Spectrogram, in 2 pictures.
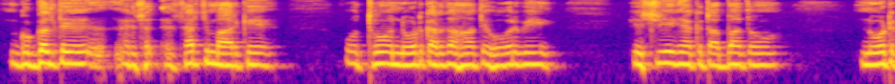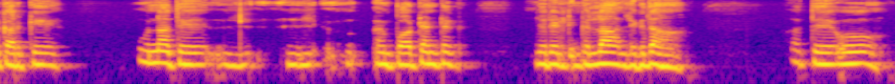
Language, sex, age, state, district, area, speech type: Punjabi, male, 60+, Punjab, Amritsar, urban, spontaneous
